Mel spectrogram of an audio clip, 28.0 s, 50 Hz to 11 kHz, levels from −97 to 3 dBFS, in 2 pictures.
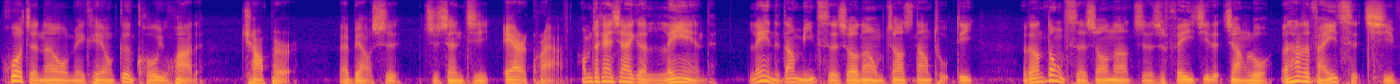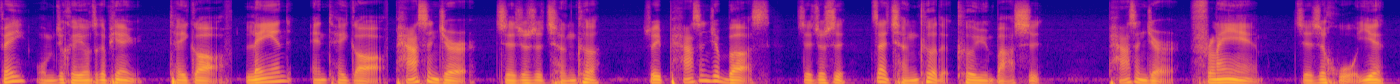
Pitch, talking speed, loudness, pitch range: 110 Hz, 390 characters per minute, -22 LUFS, 105-125 Hz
